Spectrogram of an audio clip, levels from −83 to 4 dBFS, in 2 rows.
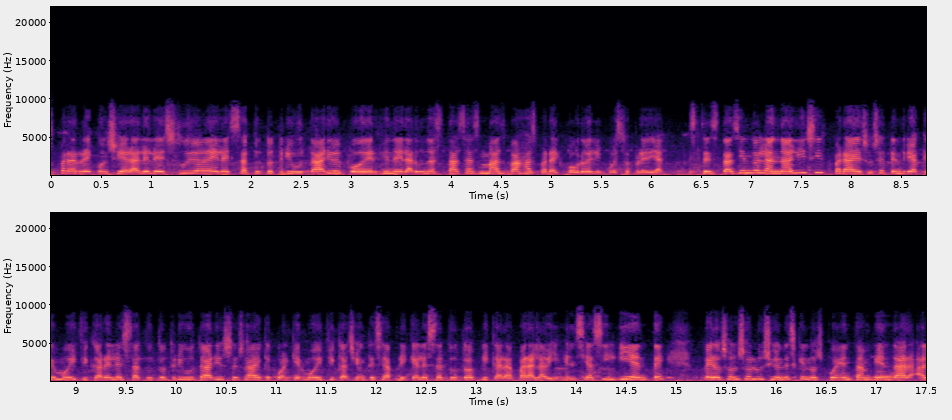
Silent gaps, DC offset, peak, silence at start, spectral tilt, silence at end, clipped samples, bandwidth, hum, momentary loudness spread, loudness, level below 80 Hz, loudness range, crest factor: none; under 0.1%; 0 dBFS; 0 s; -4 dB/octave; 0 s; under 0.1%; 9.8 kHz; none; 5 LU; -19 LUFS; -52 dBFS; 2 LU; 18 dB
